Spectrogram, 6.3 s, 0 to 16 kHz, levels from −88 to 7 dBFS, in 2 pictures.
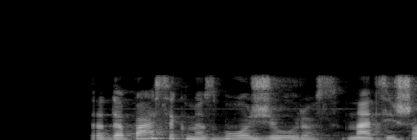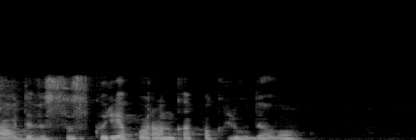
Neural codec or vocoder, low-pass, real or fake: none; 7.2 kHz; real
